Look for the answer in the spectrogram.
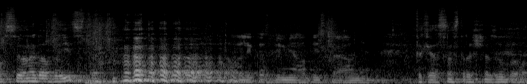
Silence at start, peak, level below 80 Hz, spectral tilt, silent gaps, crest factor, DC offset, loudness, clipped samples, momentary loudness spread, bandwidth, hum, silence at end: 0 s; -14 dBFS; -58 dBFS; -6 dB/octave; none; 20 dB; under 0.1%; -35 LUFS; under 0.1%; 14 LU; 16 kHz; none; 0 s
